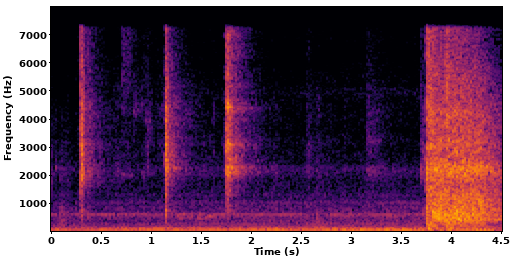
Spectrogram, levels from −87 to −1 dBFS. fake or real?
real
